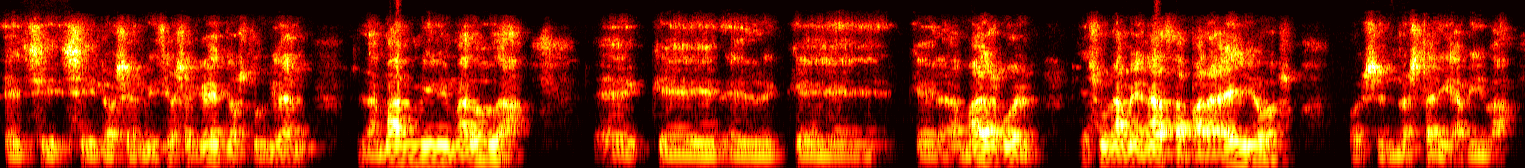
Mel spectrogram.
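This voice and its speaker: A man's voice: fairly low pitch, fairly even intonation, unhurried, mellow. A man, a guest in a live-stream talk, speaking bluntly and assertively with many hesitant fillers. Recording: roomy, dull lo-fi sound.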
